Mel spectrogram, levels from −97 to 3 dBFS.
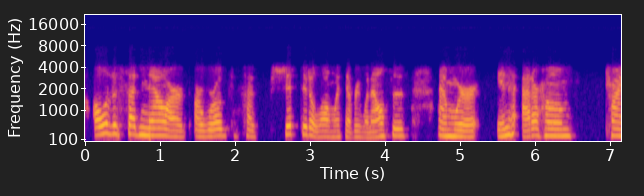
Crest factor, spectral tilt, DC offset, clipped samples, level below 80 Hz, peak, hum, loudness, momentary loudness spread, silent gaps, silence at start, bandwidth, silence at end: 14 dB; -10 dB/octave; under 0.1%; under 0.1%; -60 dBFS; -4 dBFS; none; -19 LUFS; 11 LU; none; 0 s; 4.3 kHz; 0 s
